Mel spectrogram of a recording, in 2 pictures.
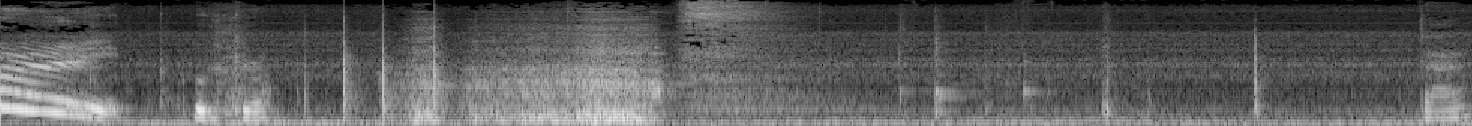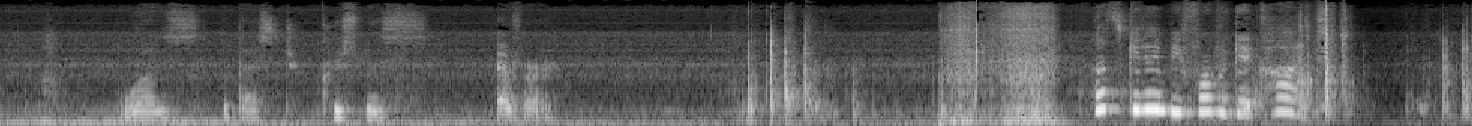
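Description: A small plastic toy taps and scrapes on a hard surface.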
